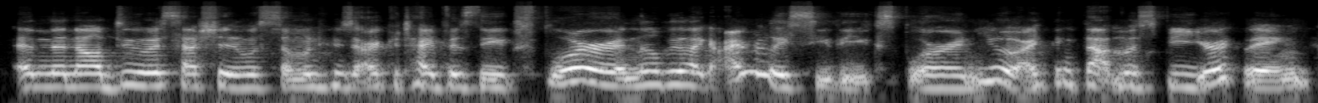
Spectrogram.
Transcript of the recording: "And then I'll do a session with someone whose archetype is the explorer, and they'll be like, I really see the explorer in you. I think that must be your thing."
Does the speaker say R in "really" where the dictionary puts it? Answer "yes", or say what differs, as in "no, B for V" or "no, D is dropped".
yes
